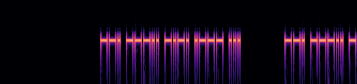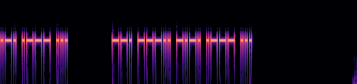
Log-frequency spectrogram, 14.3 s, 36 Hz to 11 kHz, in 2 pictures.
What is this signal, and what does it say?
Morse code, heard as a keyed tone, about 28 wpm, 700 Hz. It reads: G8CJS G8CJS G8CJS
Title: DXCC-100 Call Signs - 5 Characters - Repeated 3x - 28wpm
